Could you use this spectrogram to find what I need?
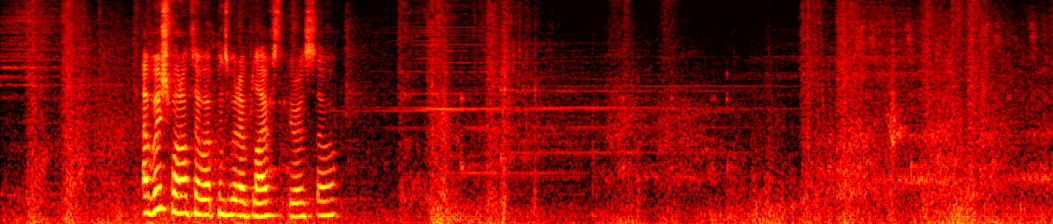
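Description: Video game sound effects of hits and blasts play.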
